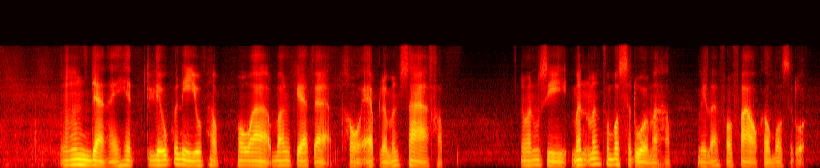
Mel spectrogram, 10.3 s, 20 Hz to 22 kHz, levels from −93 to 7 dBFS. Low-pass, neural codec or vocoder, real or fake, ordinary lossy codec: 7.2 kHz; codec, 16 kHz, 0.7 kbps, FocalCodec; fake; none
